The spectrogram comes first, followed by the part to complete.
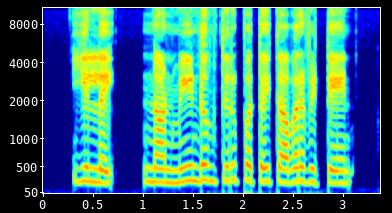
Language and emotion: Tamil, sad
